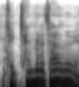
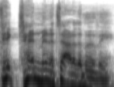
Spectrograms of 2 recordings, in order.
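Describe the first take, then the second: First: It is said softly and politely. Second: It is said forcefully and aggressively. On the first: The request was actually made courteously. The speaker calls it right. "it was more like, ... very genteel" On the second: The request is an exaggerated, harsh demand. The speaker calls it wrong. "They say it in a very aggressive kind of"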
